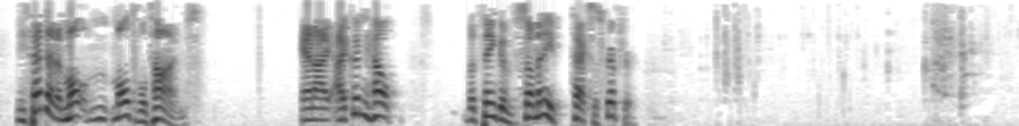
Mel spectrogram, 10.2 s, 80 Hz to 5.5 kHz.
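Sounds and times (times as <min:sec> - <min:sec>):
speech: 0:00.2 - 0:02.1, 0:03.0 - 0:04.0, 0:04.6 - 0:06.4
person slurping sips of cold water with lemon from a glass: 0:06.6 - 0:10.1.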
